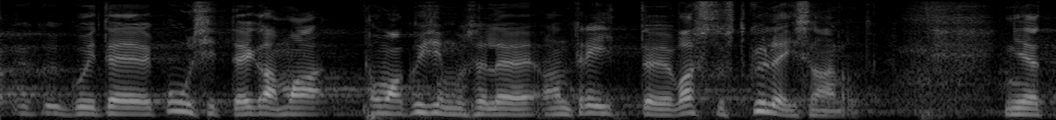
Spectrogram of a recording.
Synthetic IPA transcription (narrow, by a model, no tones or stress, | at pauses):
kujt̪e̞kuːlsit̪ːeeɡ̥ɑmɑo̞mɑkysimuse̞le̞ɑnd̪̥re̞jt̪ːˑvɑst̪ust̪kylːe̞jsɑ̰ːnṵd̪̥ | niet̪ːˑ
